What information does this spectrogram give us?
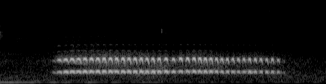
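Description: Eastern Screech-Owl giving a steady, even-pitched trill of rapid notes, about ten per second, lasting a little over two seconds. It is a low, purring tone in a quiet night.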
